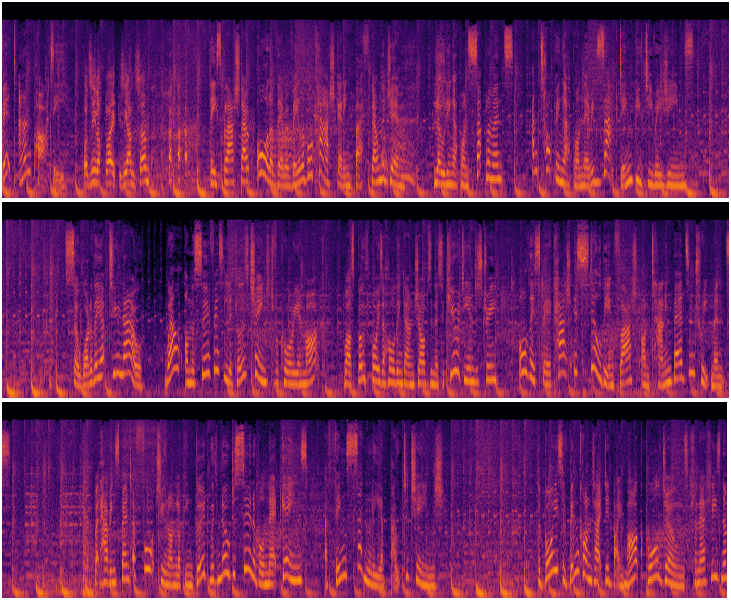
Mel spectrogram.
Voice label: Young Welsh And Pretty Skint Doc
